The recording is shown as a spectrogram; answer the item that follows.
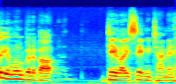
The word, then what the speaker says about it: daylight saving time: Well, the first thing I want to say is there's no S in daylight saving time. Yep. Yeah, I just found that out. I always assumed that it was daylight savings time. Yeah, you say it wrong.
